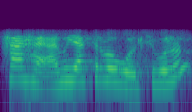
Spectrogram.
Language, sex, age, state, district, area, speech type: Bengali, female, 18-30, West Bengal, Jalpaiguri, rural, conversation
